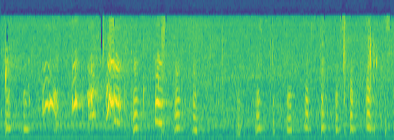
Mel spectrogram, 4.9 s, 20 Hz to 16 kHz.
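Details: Five 20-day-old puppies of Itsy Bitsy poke around waiting for their mother to feed them, giving short high squeaks and whimpers in quick overlapping bursts, some rising and falling, roughly several per second, over a low steady hum.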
